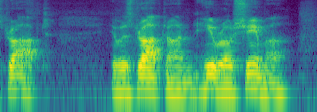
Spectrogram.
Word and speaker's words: Hiroshima: It was dropped on Hiroshima. Some people pronounce that Hiroshima.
